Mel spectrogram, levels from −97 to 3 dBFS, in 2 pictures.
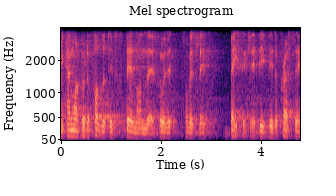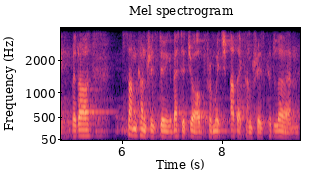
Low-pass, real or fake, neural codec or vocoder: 3.6 kHz; real; none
